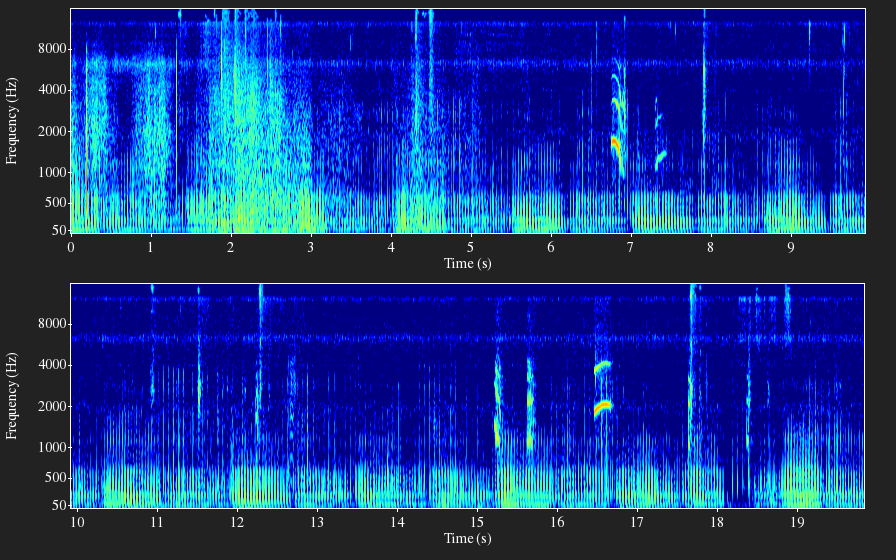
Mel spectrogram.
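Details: Kittens purring in the morning while waking their owner; pulsing low purr in breath cycles, with rustling and a few faint high chirps or squeaks.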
